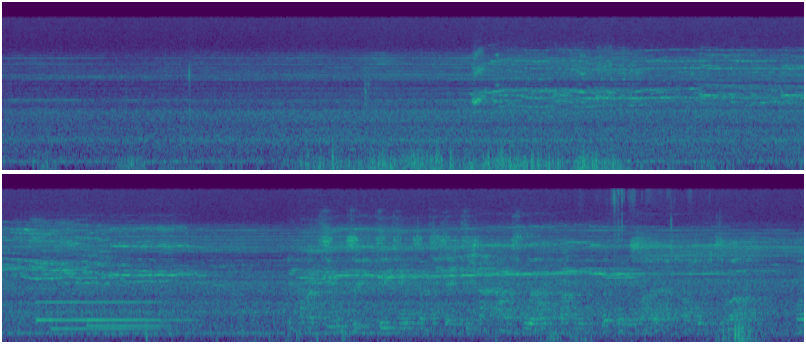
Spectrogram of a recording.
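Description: Slow-moving train wheels squealing on the rails, a wavering high-pitched squeal over a low rumble, heard in two stretches about six and fourteen seconds in. It comes from an electric locomotive creeping through the station tracks during a locomotive change.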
